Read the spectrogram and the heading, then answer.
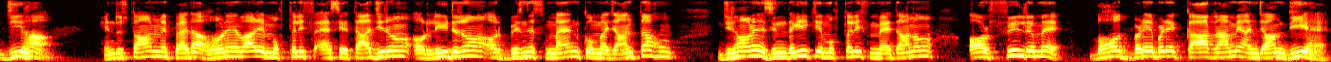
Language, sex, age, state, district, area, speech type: Urdu, male, 18-30, Bihar, Purnia, rural, spontaneous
